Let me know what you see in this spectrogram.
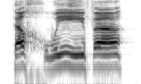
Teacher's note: تخويفة مرققة، خاء مفخمة،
